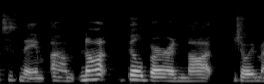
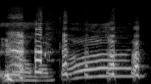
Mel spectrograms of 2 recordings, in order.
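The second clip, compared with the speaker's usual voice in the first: laughing disbelief; 13 semitones higher, 6 dB louder, much slower than usual. Real, not acted. Stunned reaction, laughing.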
